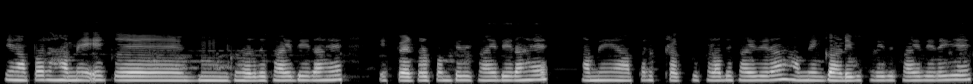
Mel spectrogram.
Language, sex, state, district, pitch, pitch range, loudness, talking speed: Hindi, female, Jharkhand, Jamtara, 190 Hz, 185-195 Hz, -19 LUFS, 220 wpm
